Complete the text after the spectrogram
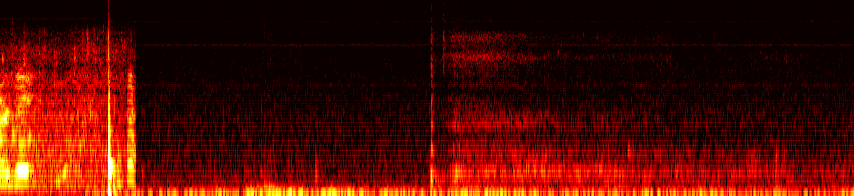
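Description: Water churns and gurgles in a muffled way underwater.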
